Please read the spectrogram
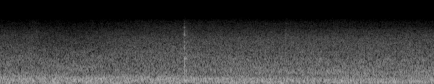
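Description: Steady rushing noise with no pitch, even in level throughout.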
